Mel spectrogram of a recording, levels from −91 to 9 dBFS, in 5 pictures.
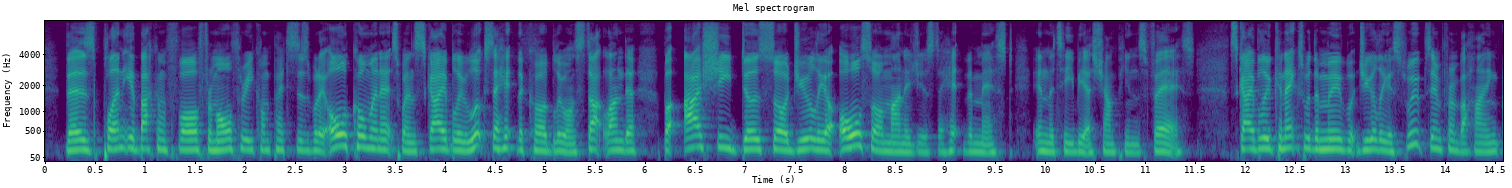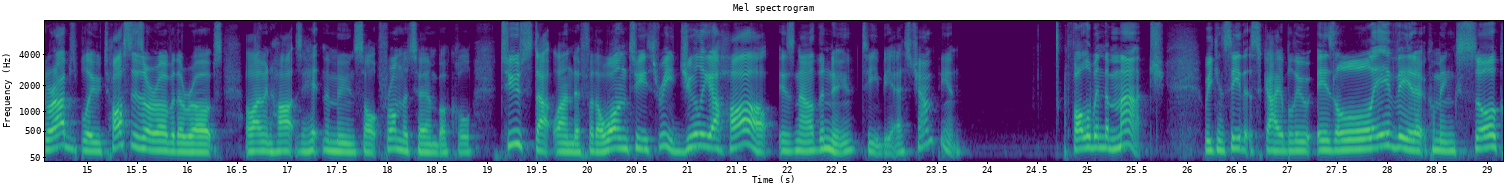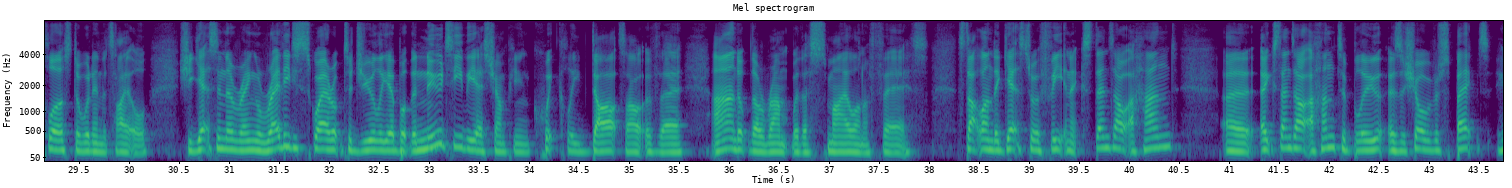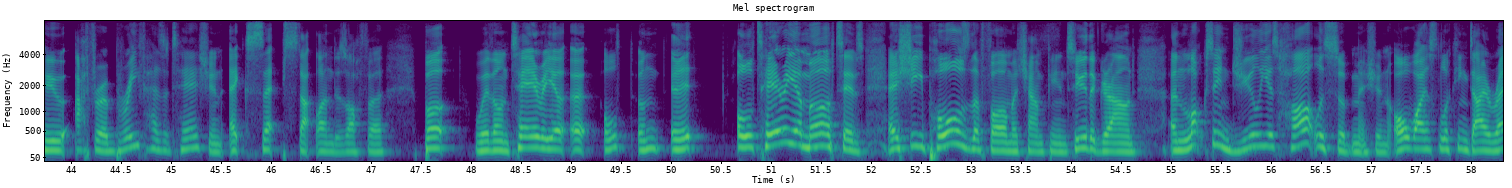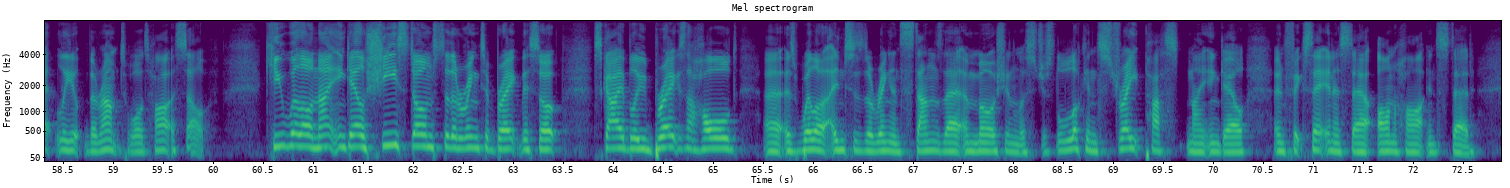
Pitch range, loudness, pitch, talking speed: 140-180 Hz, -24 LUFS, 155 Hz, 195 wpm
